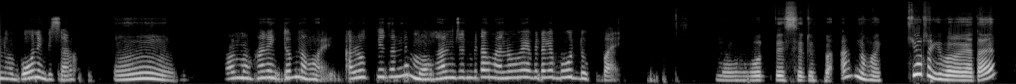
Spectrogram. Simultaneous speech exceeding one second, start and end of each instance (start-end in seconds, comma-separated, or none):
none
